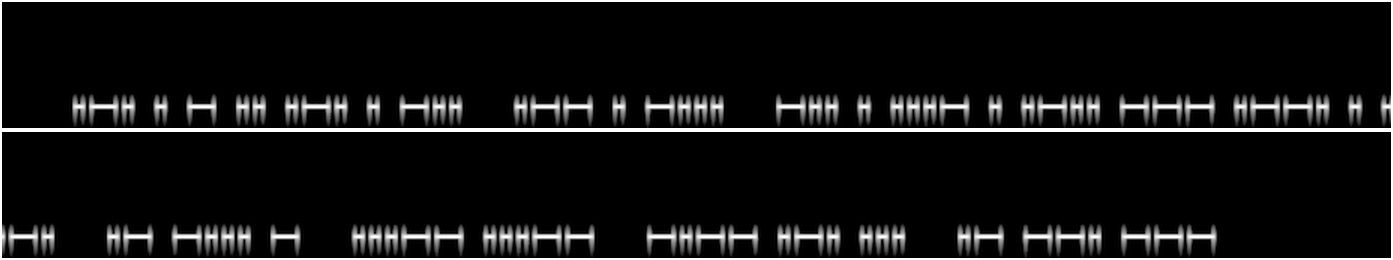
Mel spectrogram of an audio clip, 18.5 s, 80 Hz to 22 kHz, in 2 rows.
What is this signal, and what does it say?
Morse code, heard as a keyed tone, about 22 wpm, 700 Hz. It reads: RETIRED WEB DEVELOPER ABT 33 YRS AGO
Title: K1USN SST QSO Practice 22wpm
